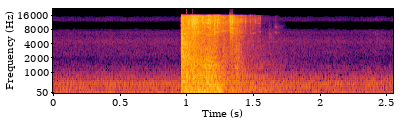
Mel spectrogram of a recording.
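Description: A cash register drawer springs open with a loud ring.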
